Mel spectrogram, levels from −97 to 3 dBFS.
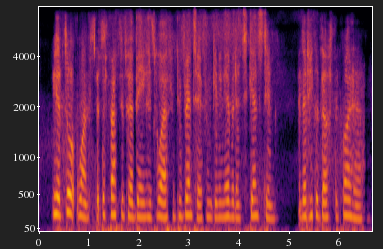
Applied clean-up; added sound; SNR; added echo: neural mask model Resemble Enhance denoiser.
